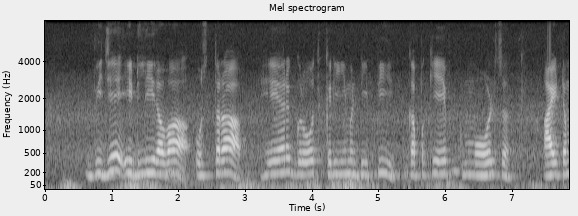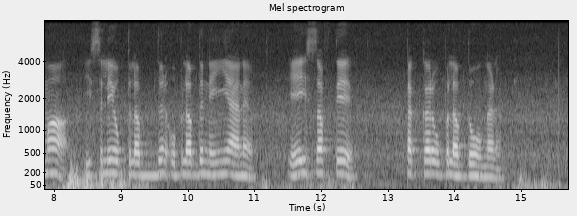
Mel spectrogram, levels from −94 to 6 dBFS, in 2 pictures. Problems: none marked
